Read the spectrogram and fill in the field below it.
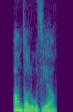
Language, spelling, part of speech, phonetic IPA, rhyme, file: Hungarian, Andalúzia, proper noun, [ˈɒndɒluːzijɒ], -jɒ, Hu-Andalúzia.ogg
- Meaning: Andalusia (a historical region and autonomous community in southern Spain, the most populated and second largest of the seventeen autonomous communities that constitute Spain)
